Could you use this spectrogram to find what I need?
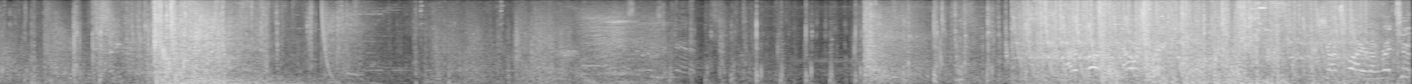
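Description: Rapid gunshots crack.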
